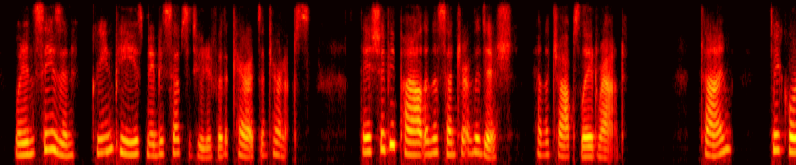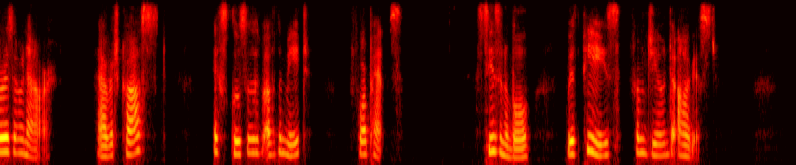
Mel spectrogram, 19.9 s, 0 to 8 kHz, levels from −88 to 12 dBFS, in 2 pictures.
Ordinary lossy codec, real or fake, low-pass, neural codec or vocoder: Opus, 16 kbps; real; 7.2 kHz; none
